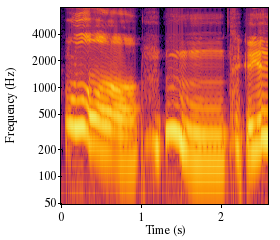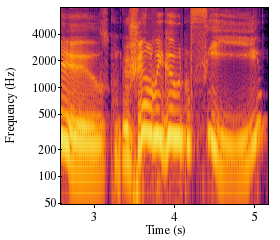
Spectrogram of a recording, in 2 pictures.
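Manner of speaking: high, slow granny voice; a cheery old grandma, curious; Granny Pig's voice. A narrator's reading. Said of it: "said Granny Pig".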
